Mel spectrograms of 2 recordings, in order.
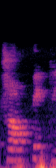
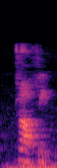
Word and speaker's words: trophic: this to be a tropic level of energy transfer please note down this pain trophic level trophic tropic these two uh pronunciations uh are in use industry in the for for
